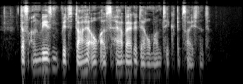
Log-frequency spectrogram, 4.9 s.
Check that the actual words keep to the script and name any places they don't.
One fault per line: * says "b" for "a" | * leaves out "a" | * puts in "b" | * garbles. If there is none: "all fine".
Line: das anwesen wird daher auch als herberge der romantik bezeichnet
all fine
